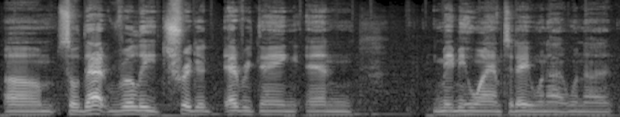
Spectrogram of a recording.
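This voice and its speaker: A man's voice: on the low side, level tone, moderate pace, slight background noise. A middle-aged man, a songwriter talking casually in an interview with many fillers and restarts. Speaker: songwriter guest.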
